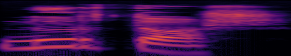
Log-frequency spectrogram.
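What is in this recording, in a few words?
"ныртош", Komi, female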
